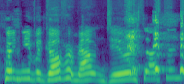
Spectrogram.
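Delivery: fast, loud, laughing through it. Real, not acted. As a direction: blurt it out while cracking up. Teasing laugh at tea order.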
